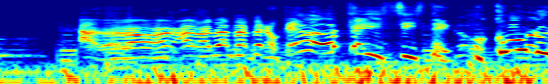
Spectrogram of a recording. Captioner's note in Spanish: Tartamudea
